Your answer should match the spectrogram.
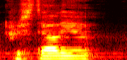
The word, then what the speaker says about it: Crystallia: I mean, there's the whole, there is the, you know, Crystallia and Earth, like, discovering about this Crystallia and, you know, am I saying that right? Crystallia? – Crystallia, yeah, that's right.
